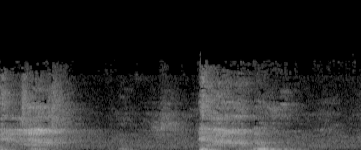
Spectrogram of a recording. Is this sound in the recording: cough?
yes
